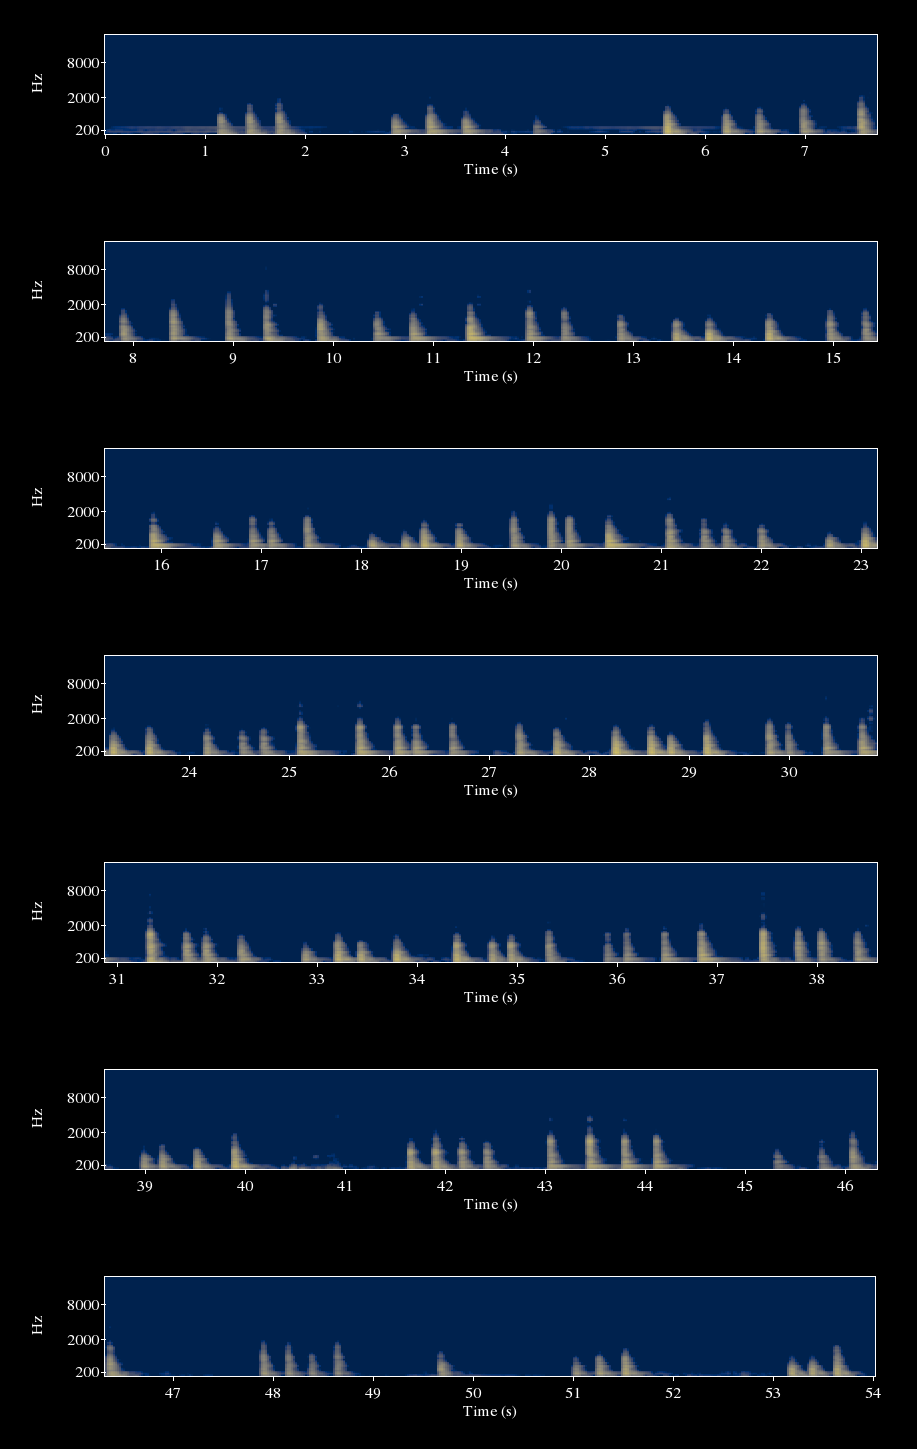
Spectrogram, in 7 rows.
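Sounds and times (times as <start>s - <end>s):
knocking on a door: 1.2s - 2.0s, 2.9s - 3.8s, 5.6s - 17.6s, 22.7s - 40.1s, 47.9s - 48.8s, 53.2s - 53.8s.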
